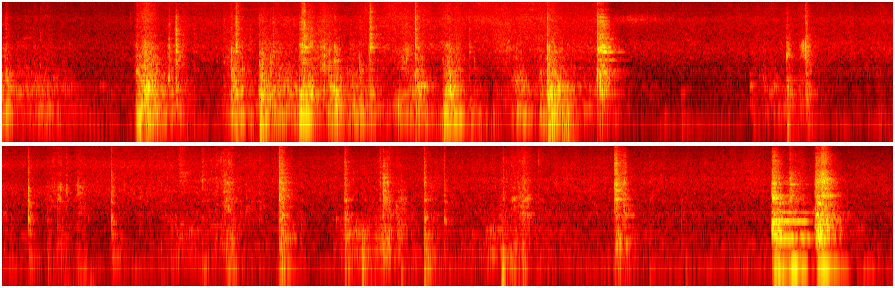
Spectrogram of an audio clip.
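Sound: beef added to frying spice masala and stirred

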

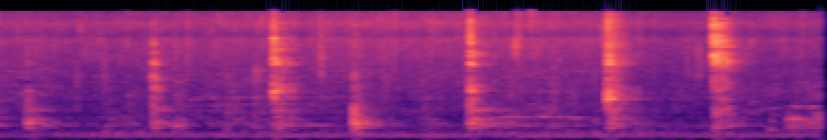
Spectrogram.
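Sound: frying chopped garlic with onions in a pan

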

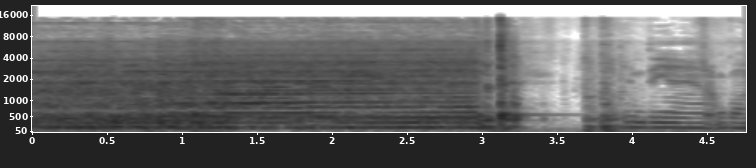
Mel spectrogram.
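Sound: blender buzzing fragrance oil mixture

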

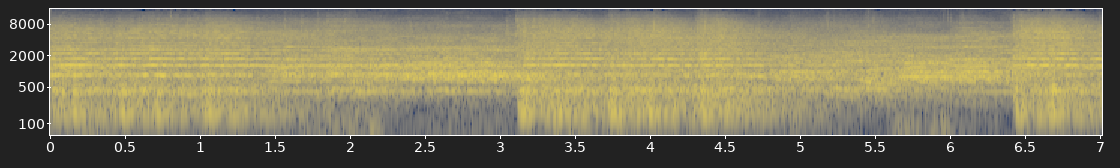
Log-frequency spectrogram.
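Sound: handball fans cheering for Žalec

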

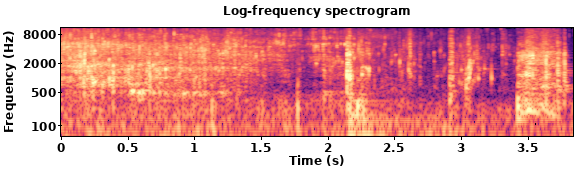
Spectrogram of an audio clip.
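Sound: pouring coconut milk into curry

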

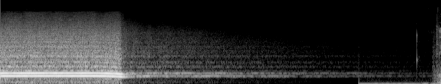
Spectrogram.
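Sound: loud train whistle

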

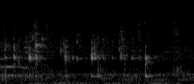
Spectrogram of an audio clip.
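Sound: water filling a container

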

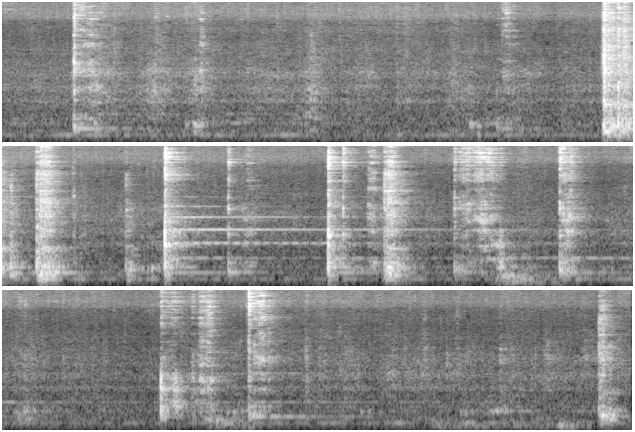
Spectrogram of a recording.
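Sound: stirring spices into leaf vegetable curry in a pan

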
